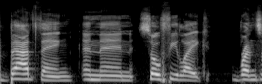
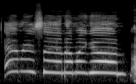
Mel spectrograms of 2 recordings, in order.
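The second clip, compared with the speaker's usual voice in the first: retold gasp of shock, pitched way up; mock shocked cry; much faster than usual. Lover bursts in on her.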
